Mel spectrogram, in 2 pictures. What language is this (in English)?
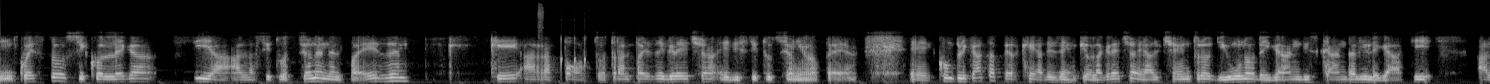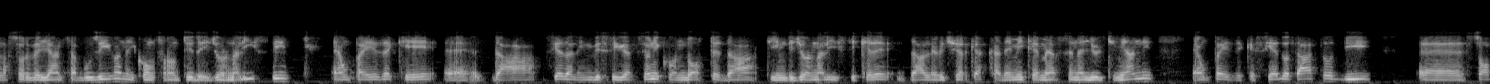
Italian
